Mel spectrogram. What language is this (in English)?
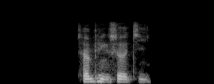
Chinese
